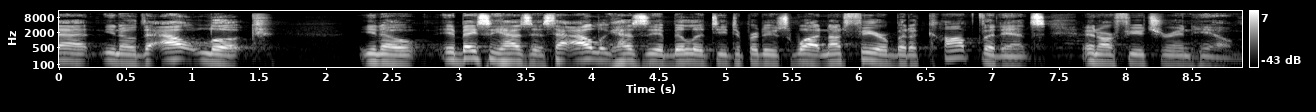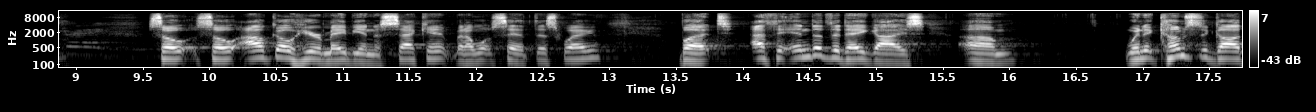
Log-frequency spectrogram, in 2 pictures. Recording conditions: large echoing room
